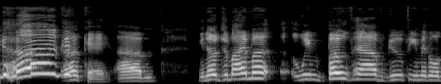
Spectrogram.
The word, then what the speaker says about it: Jemima: syllables in your name jamaa also has four syllables huh J no it's three syllables helva is four yeah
